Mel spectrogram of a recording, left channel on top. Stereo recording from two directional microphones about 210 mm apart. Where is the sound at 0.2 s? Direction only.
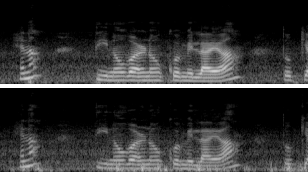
10° left (ahead or behind).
